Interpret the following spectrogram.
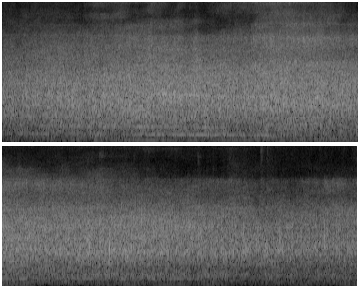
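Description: Street traffic: the tyre and engine noise of a passing vehicle, swelling about a second in, loudest for a few seconds, then easing back to a steady traffic hum.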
